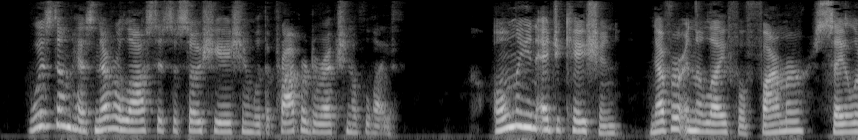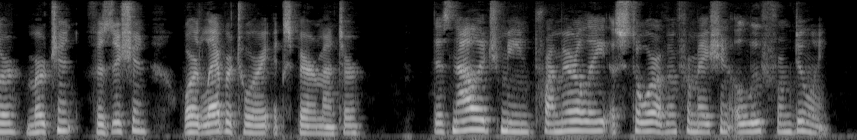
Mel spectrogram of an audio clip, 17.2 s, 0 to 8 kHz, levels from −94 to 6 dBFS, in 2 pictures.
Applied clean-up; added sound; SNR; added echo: none; none; none; none.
